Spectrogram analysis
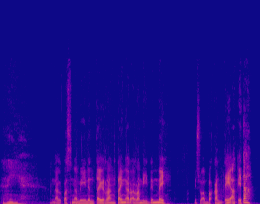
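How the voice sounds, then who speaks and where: An actor playing an easygoing, hard-up husband in a radio drama, speaking in a folksy way with an Ilocano accent. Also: male voice, mid-range voice, expressive, normal speed, fairly bright tone, no echo. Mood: hopeful, friendly.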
